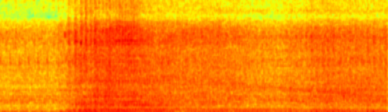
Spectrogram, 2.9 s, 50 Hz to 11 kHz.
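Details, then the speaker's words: 2015 Honda Beat Pop scooter, after replacing CVT pulley/roller housing, rollers and rear pulley bearing that caused rough noise when revving: revs up cleanly and settles, drive note rising and falling smoothly without grinding or rattle; normal CVT operation. "Ini tiba-tiba langsung motor ini langsung suara halus seperti ini"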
